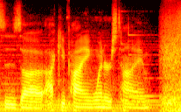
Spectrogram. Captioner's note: none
